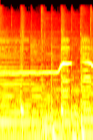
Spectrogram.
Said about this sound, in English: I think these mics are more conducive to it, though. To what? To whistling? Whistling, yeah. Try it.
